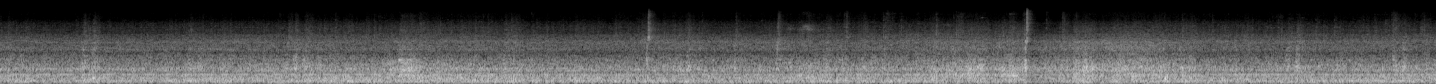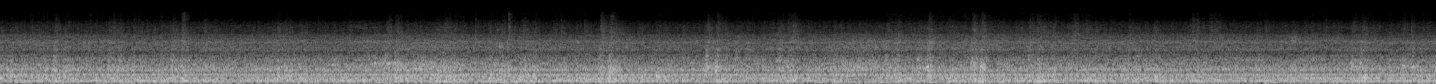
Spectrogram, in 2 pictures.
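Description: Keihan electric commuter train running along the line, heard from inside the front car: continuous running noise with a steady hum and wheels clacking over rail joints. There is a sharp click and a slightly louder stretch about ten seconds in.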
